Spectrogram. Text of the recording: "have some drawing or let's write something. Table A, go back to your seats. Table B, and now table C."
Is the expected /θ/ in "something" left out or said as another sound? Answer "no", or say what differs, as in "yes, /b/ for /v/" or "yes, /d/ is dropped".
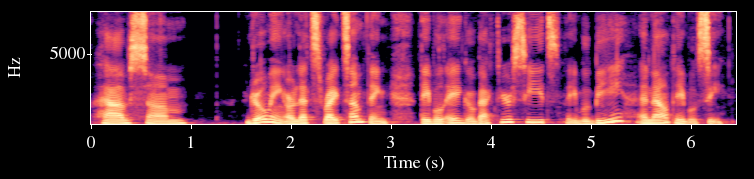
no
